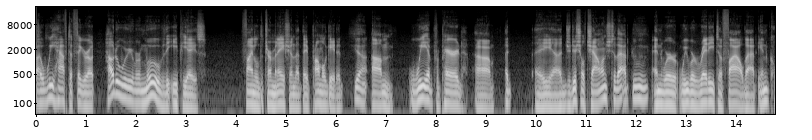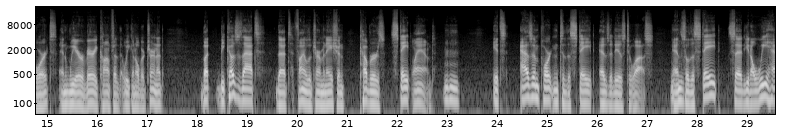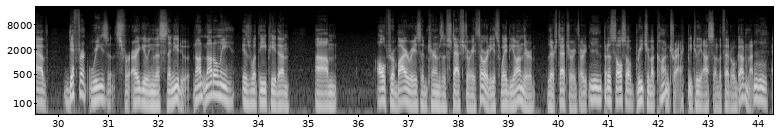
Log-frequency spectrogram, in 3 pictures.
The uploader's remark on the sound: in an interview at the Denver Gold Forum conference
